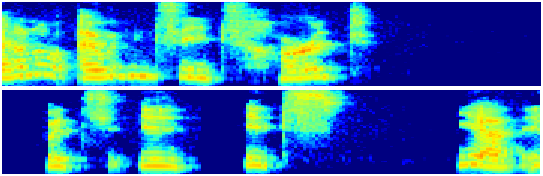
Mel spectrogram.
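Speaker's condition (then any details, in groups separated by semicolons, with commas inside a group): No condition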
